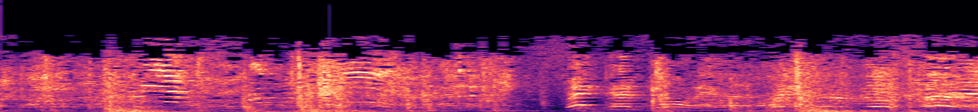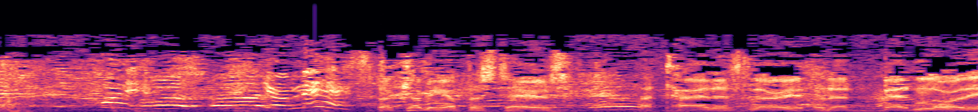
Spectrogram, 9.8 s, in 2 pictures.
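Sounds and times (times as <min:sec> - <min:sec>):
voices shouting: 0:00.0 - 0:09.0
locked door being smashed in: 0:00.4 - 0:02.2, 0:03.9 - 0:04.6
speech: 0:06.8 - 0:09.7.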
